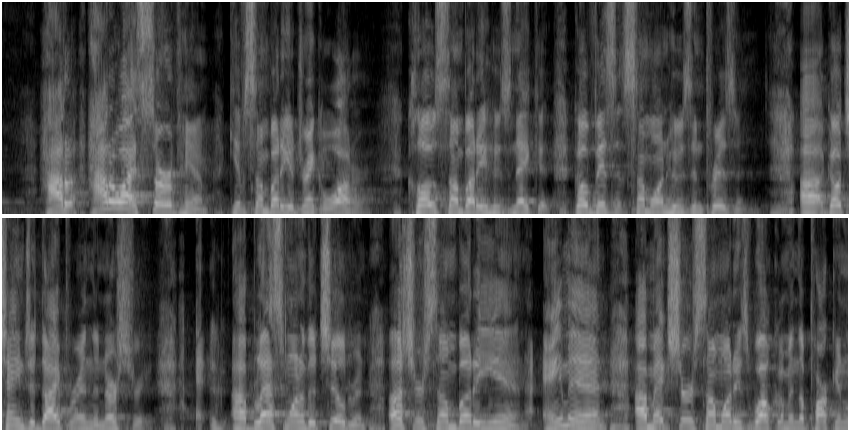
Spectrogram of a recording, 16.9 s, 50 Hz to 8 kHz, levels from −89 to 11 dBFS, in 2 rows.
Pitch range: 185-225 Hz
